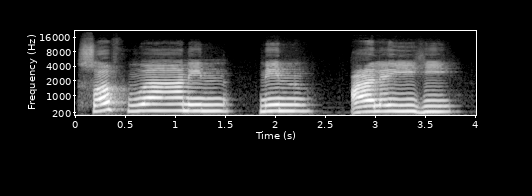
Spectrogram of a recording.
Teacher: नून की आवाज सिर्फ जाहिर करेंगे। यहाँ पर देर नहीं करना, नाक से आवाज नहीं निकालनी, ये सब सूरत हाल में आप गलत पढ़ रहे हैं। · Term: इजहार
